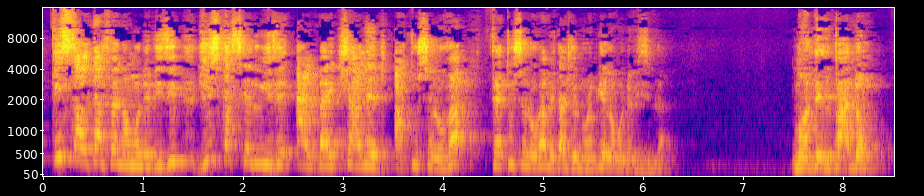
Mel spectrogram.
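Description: Emphatic Haitian preacher in an echoey room. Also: male voice. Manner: emphatic, full of rhetorical questions, shifts from low murmurs to shouts. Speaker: minister and Bible teacher. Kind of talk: impassioned sermon teaching.

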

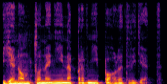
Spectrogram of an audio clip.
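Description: A calm young investigator questions a king with quiet persistence, voiced by a male audiobook reader. His delivery is measured and unhurried, with a slightly husky tone. He never raises his voice. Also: fairly low pitch, close to an everyday voice.

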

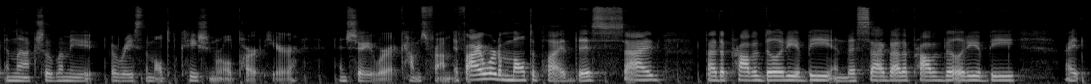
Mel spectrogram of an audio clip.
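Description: A woman math instructor giving a conversational recorded lecture over slides, repeating key points and checking in with "right?" often. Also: mid-range voice.

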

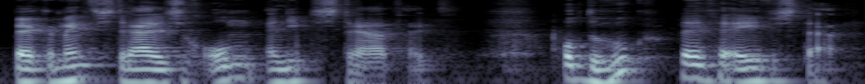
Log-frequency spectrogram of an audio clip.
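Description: A man, a teacher, reading a children's story aloud, slowing down for effect. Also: mid-range voice.

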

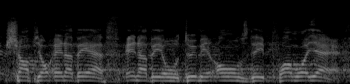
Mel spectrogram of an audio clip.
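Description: A man's voice: sits high, steady tone, a crowd in the background. A middle-aged man working as a boxing ring announcer, formal and ceremonious, drawing out names on a handheld microphone. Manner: ceremonious, drawn-out delivery of names. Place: boxing ring in a large indoor arena. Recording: echoey arena PA, background noise.

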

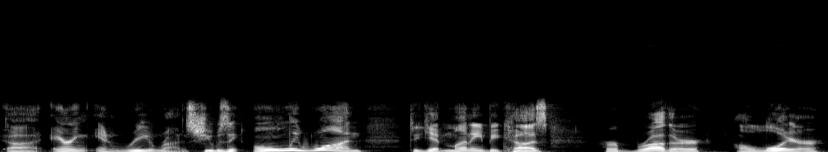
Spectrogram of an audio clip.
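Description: With a medium-pitched voice and no room sound, an American trivia quizmaster hosts a laid-back podcast chat, firing off questions and explaining facts in short bursts. The audio is slightly dull and lo-fi.

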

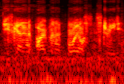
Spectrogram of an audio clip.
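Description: An army sergeant's audio log, steady and grave. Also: male voice, mid-range voice, fast. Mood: grim. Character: army staff sergeant recording a personal log. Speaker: game character. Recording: loud hiss, distant game audio.

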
